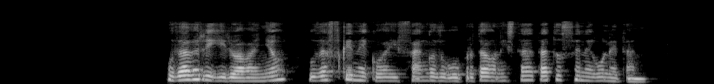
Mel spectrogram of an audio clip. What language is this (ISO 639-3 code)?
eus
